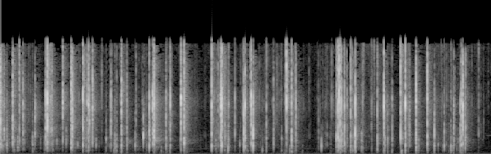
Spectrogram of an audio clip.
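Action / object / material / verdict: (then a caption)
scrape / plastic stand-up snack pouch / plastic / none. Hands squeeze and crinkle an orange-and-white plastic stand-up snack pouch held beside a microphone. The result is a continuous run of sharp, bright crackling bursts in quick irregular succession, each dying away almost instantly, over a faint steady low hum.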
